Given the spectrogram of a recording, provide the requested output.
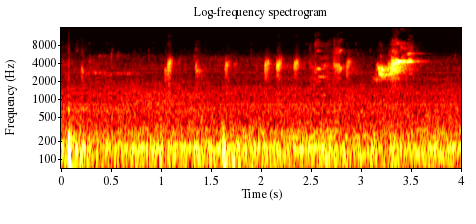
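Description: Red-winged blackbirds give short, sharp chip notes at an uneven pace, then a brief, louder buzzy trill near the end, over a steady low rumble.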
